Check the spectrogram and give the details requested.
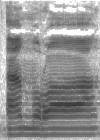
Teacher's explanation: अमरा वक़फ़ की सूरत में एक ज़बर को ख़त्म करके एक को अलिफ के मकदार खींच कर पढ़ेंगे और रा पर ज़बर है, रा को मोटा पढ़ेंगे।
